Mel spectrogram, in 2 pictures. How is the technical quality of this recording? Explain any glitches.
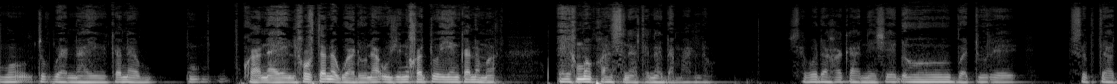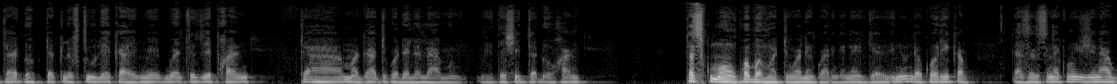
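The technical quality is compromised by generation loss, which runs through the whole speech clip. The sound is swirly, smeared and hollow, and consonant attacks blur. That is worse than one MP3 encode at what sounds like 96 kbit/s would produce, so the likely cause is around seven lossy re-encodes. Each pass quantises on a shifted frame grid, so noise and spectral holes accumulate. Nothing is present above 20.8 kHz.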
